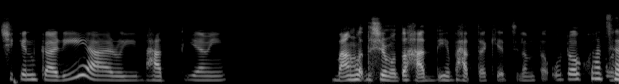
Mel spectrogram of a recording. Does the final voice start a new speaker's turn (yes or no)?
yes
